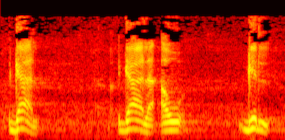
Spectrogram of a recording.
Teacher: قبائل مضرية كسليم وغيرها، ينطقون القاف مشقوقة · Term: القاف المضرية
